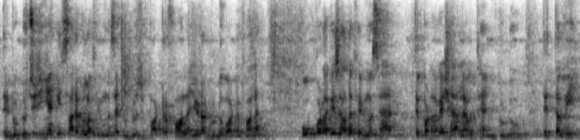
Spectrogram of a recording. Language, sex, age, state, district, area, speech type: Dogri, male, 18-30, Jammu and Kashmir, Udhampur, rural, spontaneous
